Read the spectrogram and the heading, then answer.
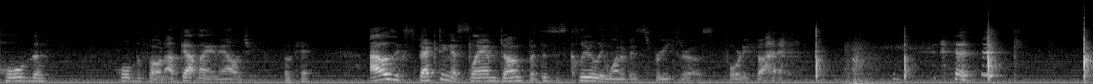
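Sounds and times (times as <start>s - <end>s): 
speech: 0.0s - 0.6s, 1.2s - 8.1s, 8.9s - 10.1s
hand clap: 8.2s - 8.4s, 9.0s - 10.9s.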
